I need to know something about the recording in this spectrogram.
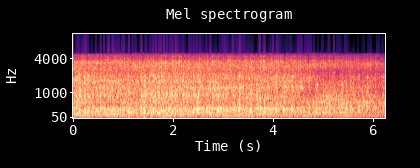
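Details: Jeep Cherokee at idle, loud rattle-knock about three times a second, loudest on driver's side, gone above 1000 rpm, sometimes back under light load; sounded like a rod bearing but was finger-tight flexplate-to-torque converter bolts.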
